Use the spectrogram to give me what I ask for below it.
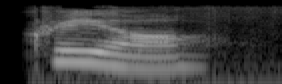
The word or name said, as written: kriol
